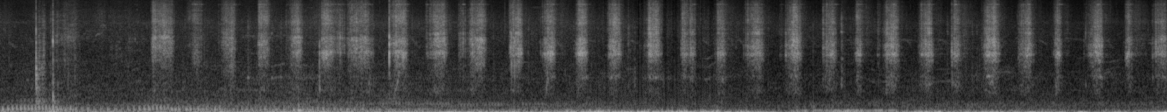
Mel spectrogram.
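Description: Dried arrowroot flour being worked through a sieve: quick, regular rasping strokes, about three or four a second, starting about a second and a half in.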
